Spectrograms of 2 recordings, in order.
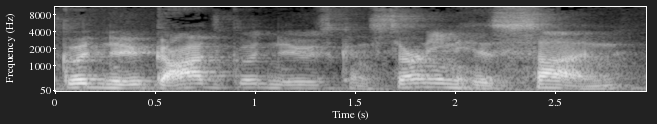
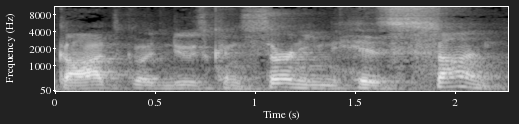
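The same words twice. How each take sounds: First: The word 'his' carries no special emphasis. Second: The word 'his' carries strong emphasis.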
